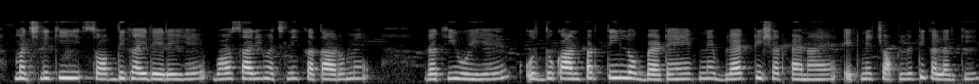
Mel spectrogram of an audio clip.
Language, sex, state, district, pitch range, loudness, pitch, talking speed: Hindi, female, Uttar Pradesh, Jalaun, 245-275 Hz, -18 LUFS, 260 Hz, 200 wpm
